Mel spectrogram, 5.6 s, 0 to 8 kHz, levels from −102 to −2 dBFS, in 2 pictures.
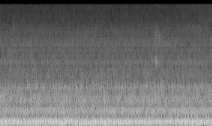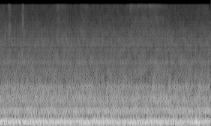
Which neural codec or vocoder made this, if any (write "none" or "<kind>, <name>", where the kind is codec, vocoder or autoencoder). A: vocoder, Vocos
